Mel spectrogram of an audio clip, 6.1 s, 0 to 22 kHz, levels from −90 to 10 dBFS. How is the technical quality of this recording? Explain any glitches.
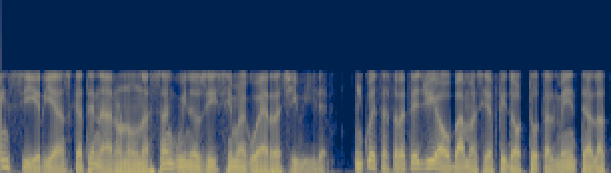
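Nothing in the recording stood out as a technical problem on listening, so there are no glitches to explain.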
